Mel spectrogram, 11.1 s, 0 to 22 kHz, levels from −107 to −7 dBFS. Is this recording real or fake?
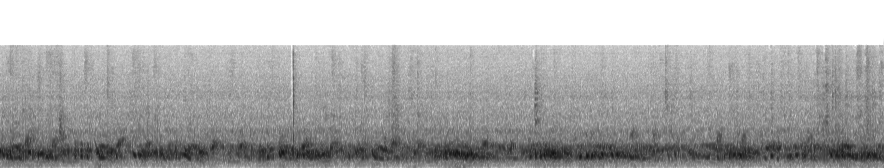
fake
